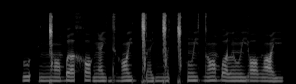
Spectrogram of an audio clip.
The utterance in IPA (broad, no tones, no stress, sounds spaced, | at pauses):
u h ɪ ŋ͡ǀ ɔ̃ ɓ ʌ x ɔ ɡ æ̃ j dʱ ɔ̃ j ɡ͡ǀ æ j ŋ͡ǀ ɪ ǀʰ ũ j d ɔ̃ ɓ ɔ l ũ j ɔ v ɑ̃ j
